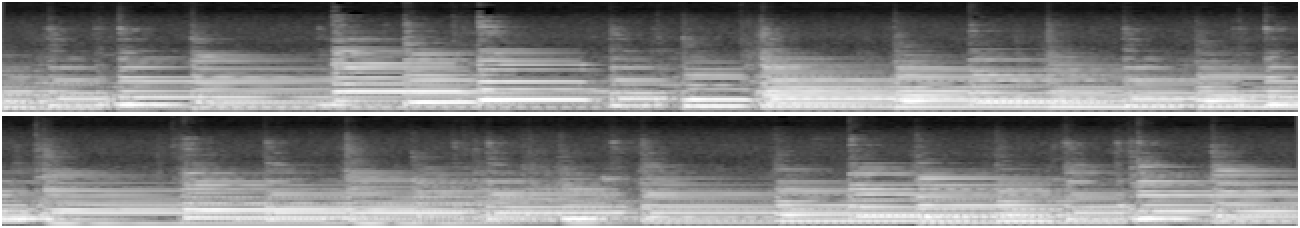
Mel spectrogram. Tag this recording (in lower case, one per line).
plucked string instrument
strum
guitar
musical instrument
acoustic guitar
electric guitar
music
